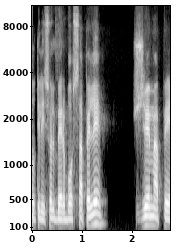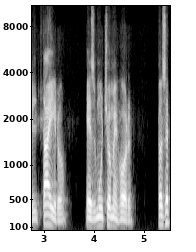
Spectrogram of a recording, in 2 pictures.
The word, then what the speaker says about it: m'appelle: Aquí hay una M, pronuncio la M, je m'appelle.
